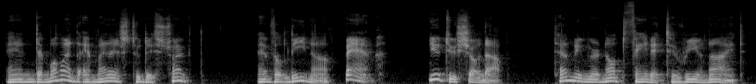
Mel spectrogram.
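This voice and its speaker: An overconfident schemer from a fantasy game, played by a man reading aloud. The voice sits at a middling pitch with music behind it, breezy and grandiose, forever selling a flawless plan. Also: lively intonation, a little slow, darkish tone, breathy edge. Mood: grandiose, confident. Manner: grandiose, breezy, self-assured. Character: boastful, overconfident schemer, self-styled moon-goddess devotee and inventor.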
